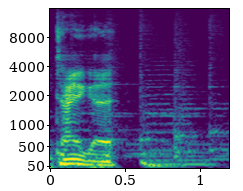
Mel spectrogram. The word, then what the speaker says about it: Taiga: Because the way you would pronounce that in Japanese, you would pronounce Taiga in Japanese would just be Taiga.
